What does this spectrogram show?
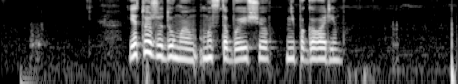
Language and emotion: Russian, neutral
